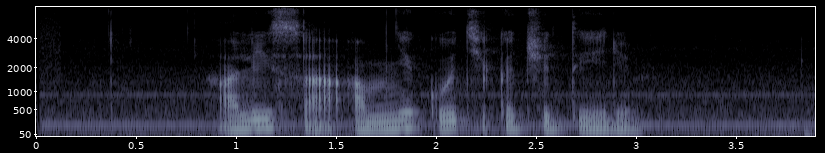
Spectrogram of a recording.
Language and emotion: Russian, neutral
